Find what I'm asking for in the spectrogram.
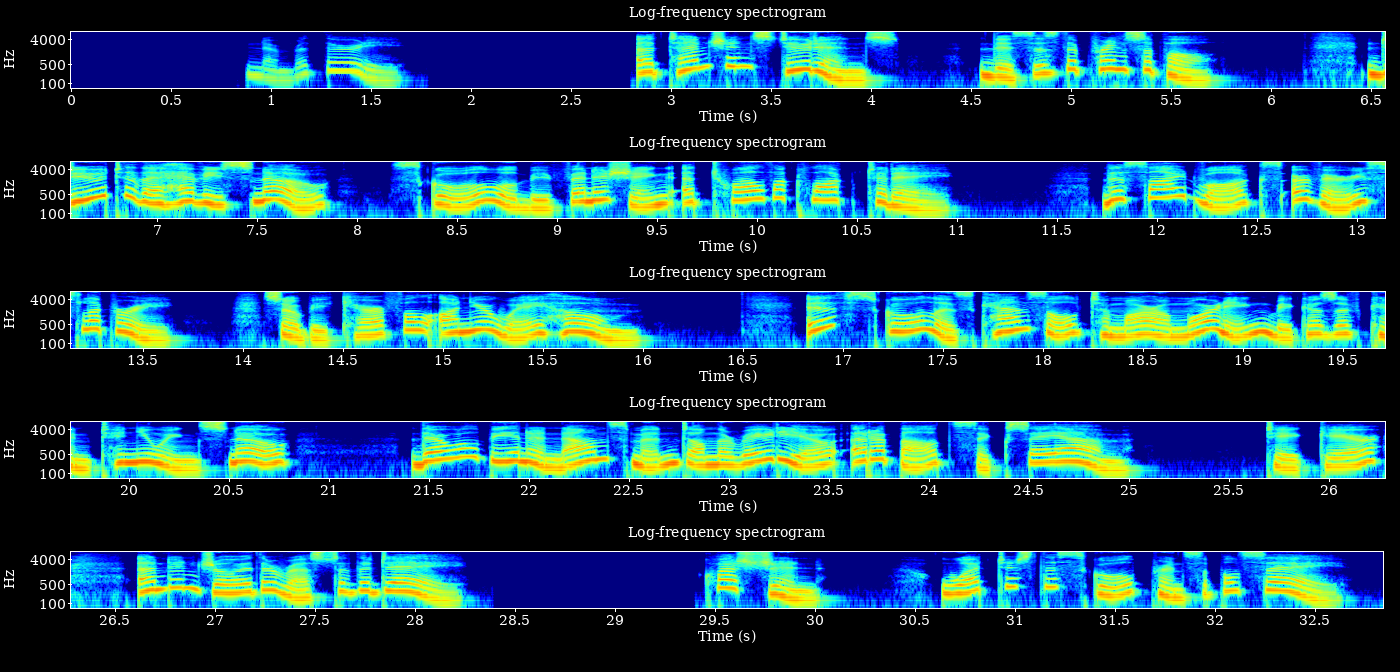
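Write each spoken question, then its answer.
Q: What does the school principal say?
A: School will finish at 12 o'clock today because of the snow.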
